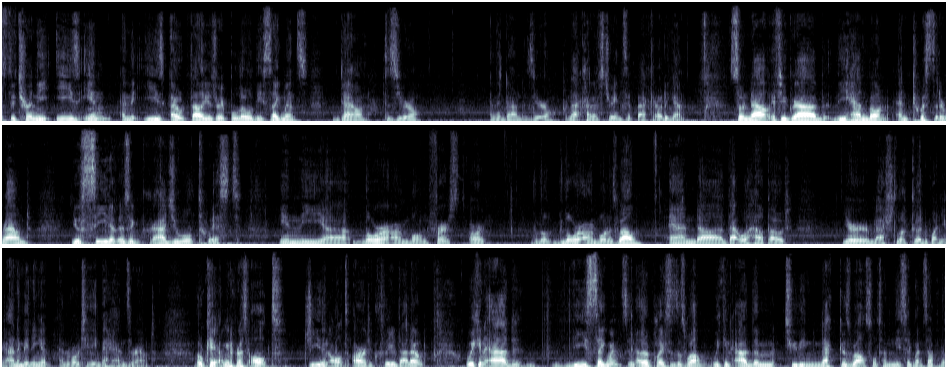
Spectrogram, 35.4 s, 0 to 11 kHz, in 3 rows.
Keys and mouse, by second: 4.2-8.2 drag, 8.2-10.0 middle drag, 9.2-10.8 right drag, 10.0 click, 10.8-12.0 middle drag, 12.0-13.4 drag, 13.4-15.6 middle drag, 18.3-23.2 middle drag, 24.8-26.3 middle drag, 26.7 alt+g, 27.6 alt+r, 28.4-31.6 middle drag, 32.7-34.6 right drag, 35.0-35.3 drag.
